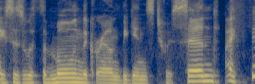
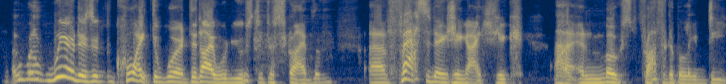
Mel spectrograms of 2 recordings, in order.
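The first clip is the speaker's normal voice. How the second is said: grandiose, persuasive scholarly character voice. Game master voices a scholar replying to a player: polished, grandiose NPC voice.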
